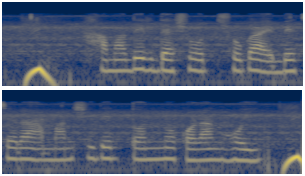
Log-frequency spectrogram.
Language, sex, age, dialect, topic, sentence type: Bengali, female, 18-24, Rajbangshi, banking, statement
